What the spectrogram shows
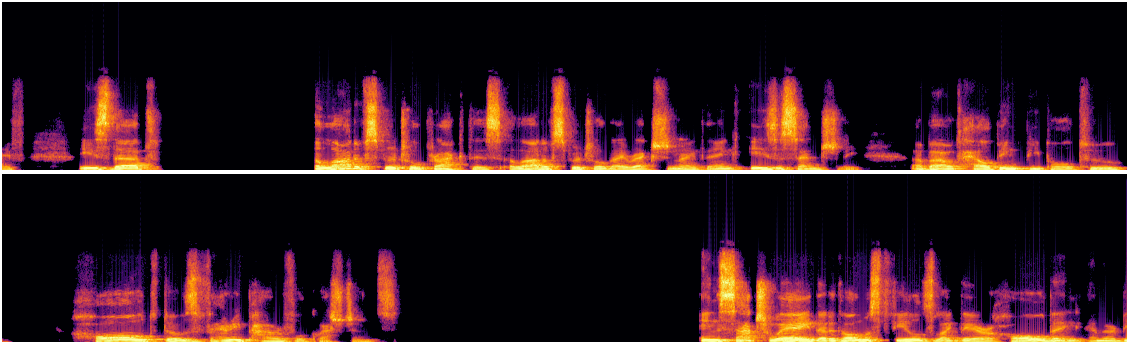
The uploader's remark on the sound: This episode we share the audio of that free preview webinar conversation.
